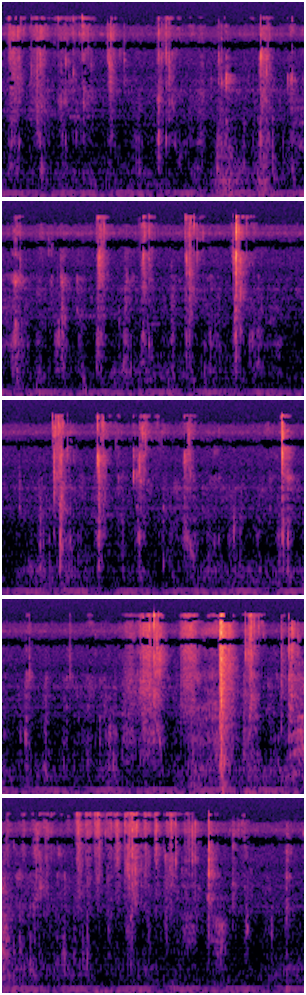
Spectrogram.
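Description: Quiet close-miked chewing of a mouthful of naan: soft, irregular wet mouth clicks and small crunches, with one louder bite about fifteen seconds in.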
